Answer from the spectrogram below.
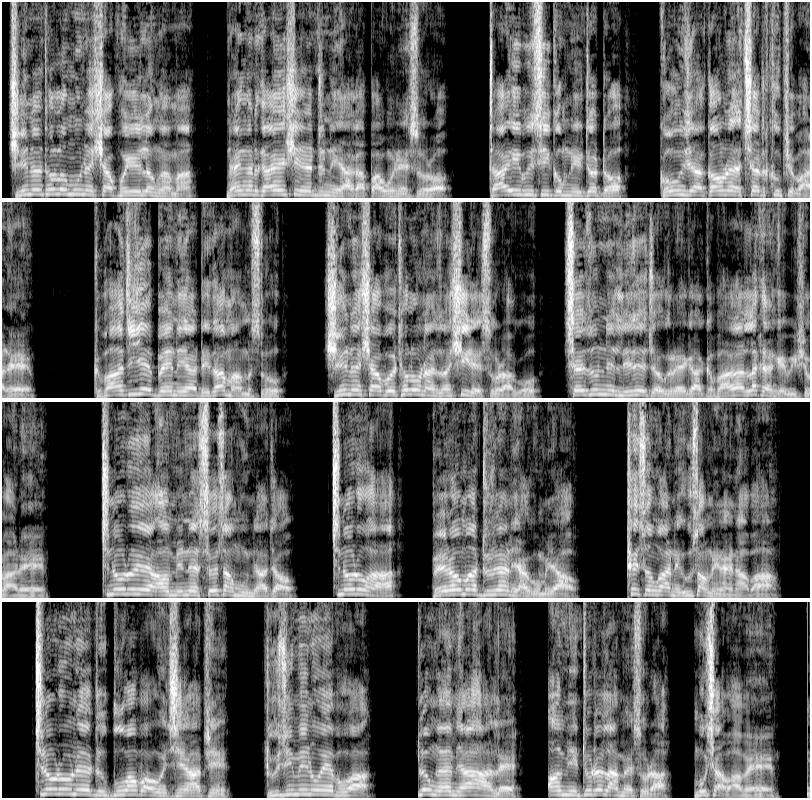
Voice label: Male Burmese Marketing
